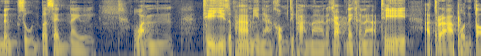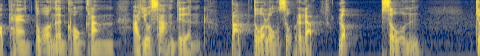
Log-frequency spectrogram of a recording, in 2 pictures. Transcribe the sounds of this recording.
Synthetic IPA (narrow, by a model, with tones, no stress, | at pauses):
nɯ˨˩ŋsuː˩˦npɤː˧se˧nːa˧j | wa˧n | t̪ʰiː˥˩jiː˥˩si˨˩p̚hɦaː˥˩miː˧naː˧kʰo˧mt̪ʰiː˥˩pʰa̰ː˨˩nmaː˧na˦˥kʰa˦˥p̚na˧jkʰa˧na̰˨˩ʔt̪ʰiː˥˩ | ʔa̰˨˩t̪ːɾaː˧pʰo˩˦nt̪ɔ̰ː˨˩p̚t̪ʰɛː˧nt̪u˩˦ɐŋɤ˧nkʰoː˧ŋkʰla˧ŋ | ʔaː˧ju˦˥ʔsa̰ː˩˦mdɯ˧ən | pɾa̰˨˩p̚t̪u˧ɐlo˧ŋsṵː˨˩ɾa˧da̰˨˩p̚ | lo˦˥p̚ | suː˩˦n | t͡ɕu˨˩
